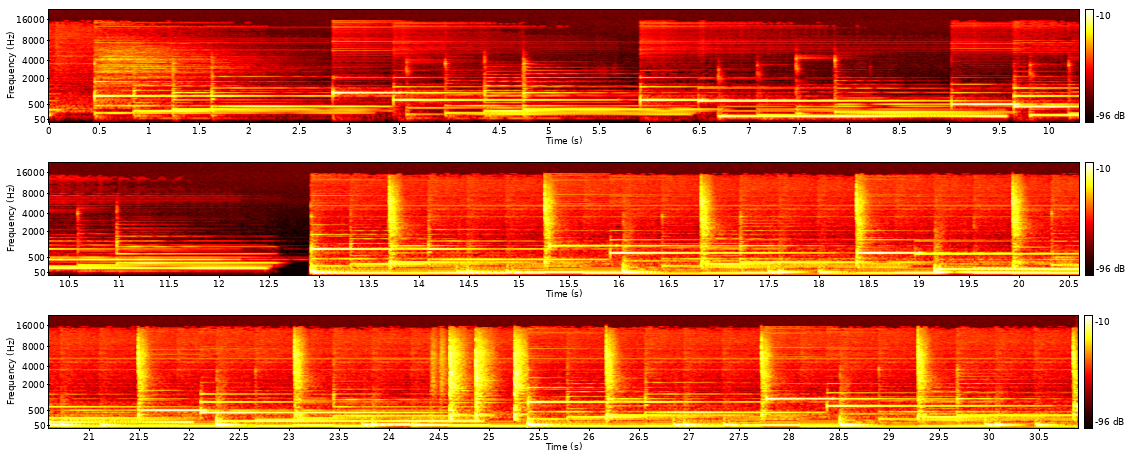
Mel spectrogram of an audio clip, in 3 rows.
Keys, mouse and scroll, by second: 3.4 e, 15.4 p, 15.7-16.2 scroll down 3, 16.2 ctrl+d, 16.2 alt+middle click, 16.4 middle click, 17.3 double click, 18.1 alt+middle click, 18.4 alt+middle click, 18.8 alt+middle click, 19.5 ctrl+alt+middle click, 20.4 ctrl+alt+middle click, 21.1 middle click, 23.2 middle click, 26.2 double click, 26.3 double click, 27.8 KP_3, 28.0 KP_0, 28.0 KP_0, 28.9 Tab, 29.1 KP_4, 29.2 KP_0, 29.5 KP_0, 29.5 Return.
